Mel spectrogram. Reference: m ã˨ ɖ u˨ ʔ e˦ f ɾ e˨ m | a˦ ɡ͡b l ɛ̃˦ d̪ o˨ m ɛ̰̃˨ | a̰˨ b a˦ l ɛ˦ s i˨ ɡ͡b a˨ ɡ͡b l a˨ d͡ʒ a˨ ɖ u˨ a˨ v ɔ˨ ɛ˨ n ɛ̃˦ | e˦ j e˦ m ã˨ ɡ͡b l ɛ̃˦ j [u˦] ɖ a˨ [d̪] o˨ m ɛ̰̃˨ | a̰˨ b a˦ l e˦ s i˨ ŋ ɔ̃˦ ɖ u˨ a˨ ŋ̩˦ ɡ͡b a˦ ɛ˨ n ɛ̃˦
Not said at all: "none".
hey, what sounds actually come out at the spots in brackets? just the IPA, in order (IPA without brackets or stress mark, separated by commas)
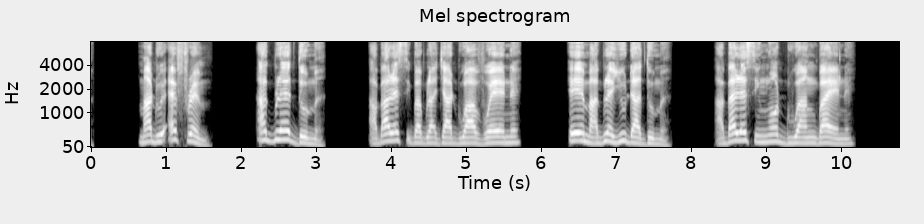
u˦, d̪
